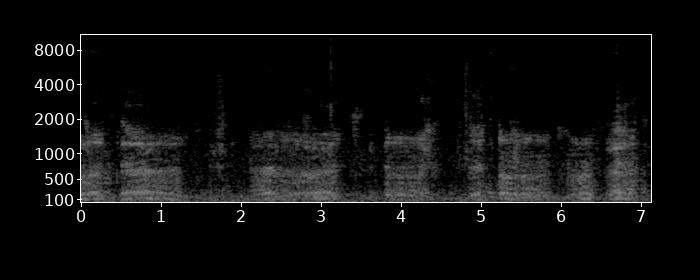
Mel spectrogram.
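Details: Boston Terrier puppies, red in colour, growling playfully during tug of war; quieter throaty rumbles in repeated swells about every second, with scuffling and faint background noise.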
